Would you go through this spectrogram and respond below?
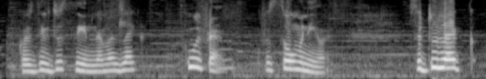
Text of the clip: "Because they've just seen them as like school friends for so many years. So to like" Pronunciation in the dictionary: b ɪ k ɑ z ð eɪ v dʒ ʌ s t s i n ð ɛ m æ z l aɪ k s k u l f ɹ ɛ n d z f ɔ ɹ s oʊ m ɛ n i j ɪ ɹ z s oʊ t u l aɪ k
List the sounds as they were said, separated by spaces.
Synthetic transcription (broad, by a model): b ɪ k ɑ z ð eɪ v dʒ ʌ s t s i n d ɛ m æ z l aɪ k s ɔ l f ɹ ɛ n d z f ɔ ɹ s oʊ m ɛ n i j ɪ ɹ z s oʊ t u l aɪ k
